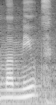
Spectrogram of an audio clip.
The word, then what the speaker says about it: Mammut: It's called the Mammut collection. I believe that's how you say it, is M-A-M-M-U-T.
